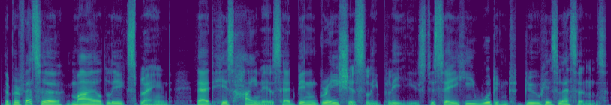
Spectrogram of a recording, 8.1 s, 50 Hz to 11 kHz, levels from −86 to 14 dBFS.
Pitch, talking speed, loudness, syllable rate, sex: 105 Hz, 135 wpm, -18 LUFS, 3.7 syllables/s, male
